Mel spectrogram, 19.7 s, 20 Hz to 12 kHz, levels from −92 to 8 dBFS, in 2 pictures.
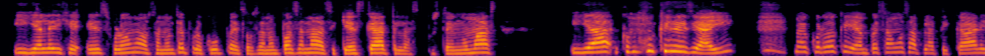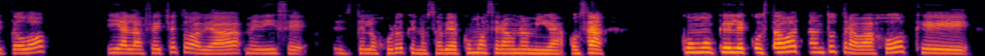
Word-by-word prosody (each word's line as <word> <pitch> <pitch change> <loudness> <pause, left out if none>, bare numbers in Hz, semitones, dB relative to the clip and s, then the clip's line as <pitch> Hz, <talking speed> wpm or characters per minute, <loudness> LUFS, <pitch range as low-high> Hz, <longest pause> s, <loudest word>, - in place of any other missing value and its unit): Y 240 -1 -2
ya 240 0 +4
le 250 0 +3
dije: 235 -2 -1
es 225 -1 -2
broma, 245 +4 -1
o 235 - -1
sea, 210 0 -6
no 205 +1 -3
te 260 +3 -2
preocupes, 215 -1 -3
o 190 - -6
sea, 200 +1 -3
no 200 0 -3
pasa 230 +2 +1
nada, 235 -1 +3
si 200 -1 -12
quieres 205 0 +1
quédatelas, 200 -6 +3
pues, 185 -2 -17
tengo 195 +2 -2
más. 250 +1 +3 0.7
Y 245 0 -3
ya 275 +2 +8
como 300 +3 0
que 340 +1 +2
desde 300 -5 +4
ahí 240 +12 +5 0.6
me 295 - -4
acuerdo 290 +2 -4
que 310 -3 -6
ya 240 - +1
empezamos 265 +4 -7
a 255 - -3
platicar 215 +1 -3
y 230 - -6
todo, 235 +8 -2 0.5
y 240 +1 -4
a 230 - +2
la 220 -1 -2
fecha 230 +6 -6
todavía 220 -5 -2
me 225 -1 -8
dice: 215 -2 -7 0.2
"es 210 -5 -15
te 225 +2 -8
lo 215 -1 -5
juro 235 +6 -5
que 240 - -8
no 205 -1 -6
sabía 215 +1 -2
cómo 235 +3 -2
hacer 230 0 -3
a 225 - 0
una 225 0 -2
amiga". 200 -3 -2
O 210 -1 -5
sea, 230 +2 +5 0.7
como 265 -1 +1
que 270 +2 +5
le 265 -1 +5
costaba 270 +5 +3
tanto 275 +1 -4
trabajo 245 +3 -1
que 220 -5 0
230 Hz, 200 wpm, -21 LUFS, 210-260 Hz, 0.7 s, ya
